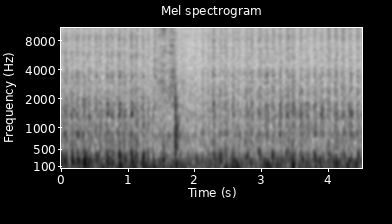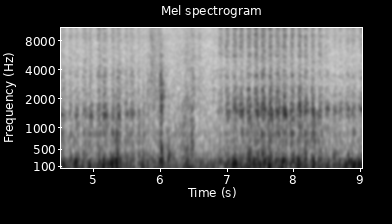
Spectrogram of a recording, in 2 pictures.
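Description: A coloured pencil scratches softly across paper in quick strokes.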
